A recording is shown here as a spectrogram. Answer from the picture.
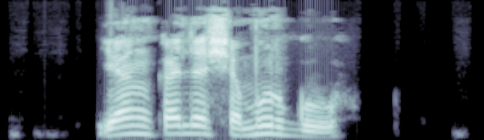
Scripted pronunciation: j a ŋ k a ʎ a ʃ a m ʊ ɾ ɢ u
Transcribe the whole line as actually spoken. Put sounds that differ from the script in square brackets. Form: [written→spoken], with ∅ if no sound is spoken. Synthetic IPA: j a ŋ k a ʎ a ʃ a m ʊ ɾ ɢ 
